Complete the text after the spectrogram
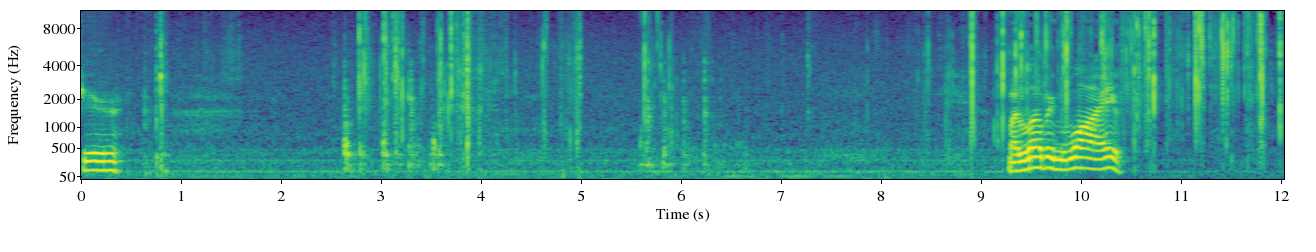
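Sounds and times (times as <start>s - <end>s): cards and packs rustling: 2.6s - 6.3s, 7.3s - 12.0s.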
